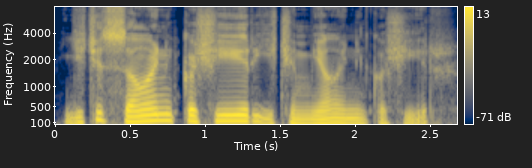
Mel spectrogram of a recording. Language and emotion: Kashmiri, neutral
